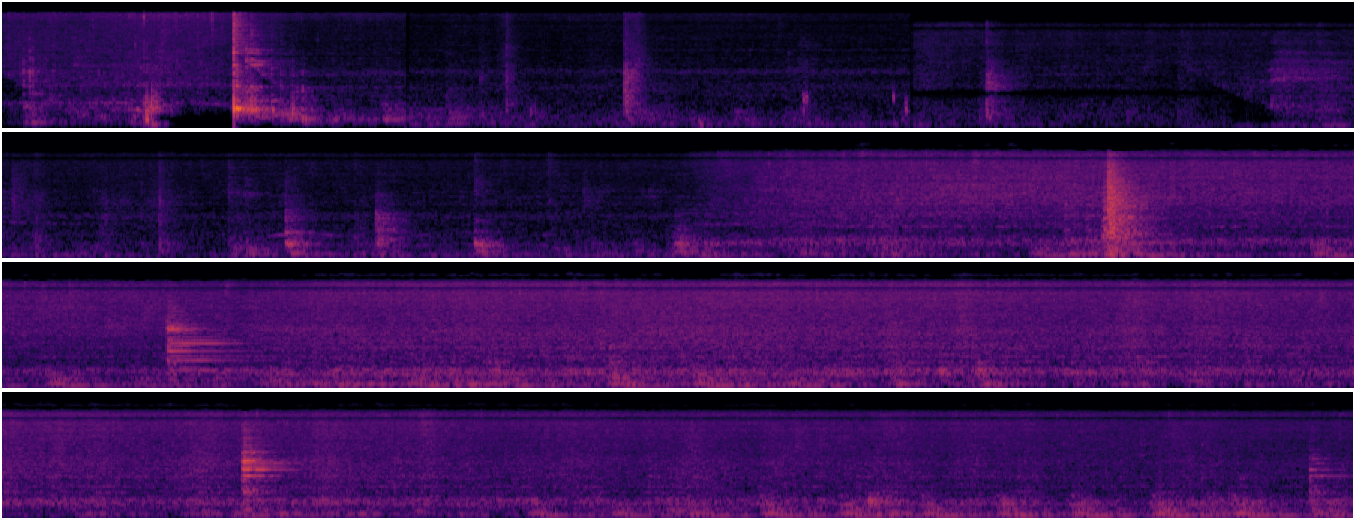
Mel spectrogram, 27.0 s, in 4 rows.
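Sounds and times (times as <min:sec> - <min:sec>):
stew sizzling in a pot: 0:00.0 - 0:27.0
metal pot clinks: 0:14.3 - 0:14.8.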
